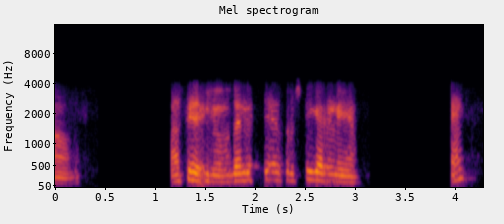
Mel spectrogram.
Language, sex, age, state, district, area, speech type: Sanskrit, male, 30-45, Kerala, Thrissur, urban, conversation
